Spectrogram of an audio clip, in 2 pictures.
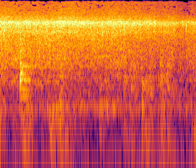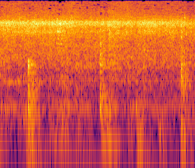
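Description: Onion-tomato masala with freshly added ground spices sizzling in oil in a stainless steel pot, stirred with a wooden spoon that scrapes and knocks against the pot a few times. The spices are being fried until their raw smell is gone.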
